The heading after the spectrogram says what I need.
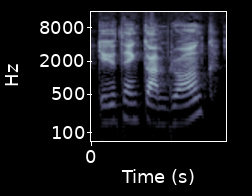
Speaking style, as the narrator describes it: he said sharply

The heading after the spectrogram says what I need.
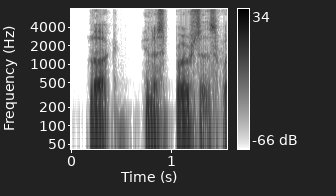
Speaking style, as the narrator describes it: whispered Jones

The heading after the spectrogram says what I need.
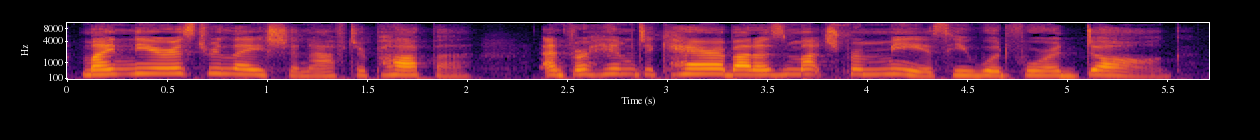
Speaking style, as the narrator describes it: she cried passionately

